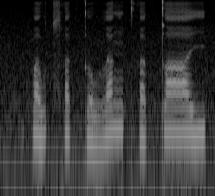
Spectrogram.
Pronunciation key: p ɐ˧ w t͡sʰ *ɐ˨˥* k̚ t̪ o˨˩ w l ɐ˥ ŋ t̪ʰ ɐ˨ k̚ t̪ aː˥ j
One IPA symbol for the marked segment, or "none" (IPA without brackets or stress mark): ɐ˧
